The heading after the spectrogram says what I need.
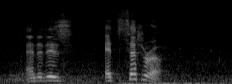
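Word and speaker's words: etc.: say etc or etc the correct pronunciation is basically how the long form of the word is spelt and it is etc etc on my holiday in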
